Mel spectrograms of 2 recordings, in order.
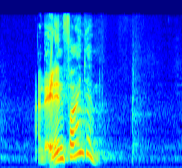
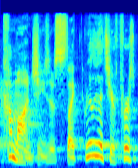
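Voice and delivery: low, soft incredulous aside; quietly exasperated aside; muttered disbelief; 5 semitones lower, 9 dB quieter than usual. Acted. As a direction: question him under your breath. Muttered aside doubting Jesus.

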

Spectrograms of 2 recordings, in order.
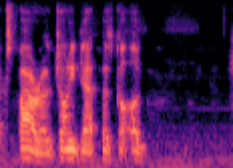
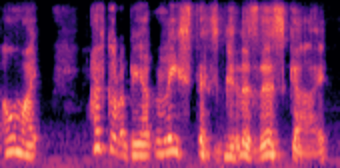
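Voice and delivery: nervous excitement; 6 semitones higher than usual. Retold or imitated. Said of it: "'cause I'm like".

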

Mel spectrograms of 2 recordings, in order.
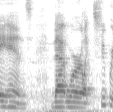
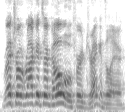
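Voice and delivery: loud, raised launch announcement; announcer call; 5 semitones higher, 8 dB louder than usual. Pretend. Host announces the show segment start.

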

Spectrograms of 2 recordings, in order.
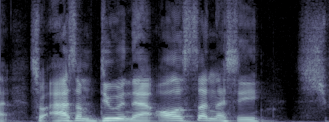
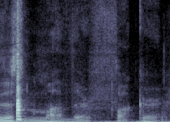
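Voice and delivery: inner grumble; 7 semitones lower than usual. Retold or imitated. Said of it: "In my head, I'm".

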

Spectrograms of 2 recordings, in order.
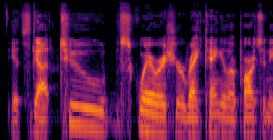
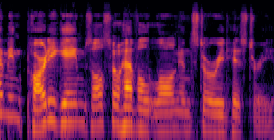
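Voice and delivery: ordinary delivery

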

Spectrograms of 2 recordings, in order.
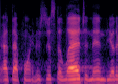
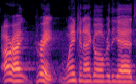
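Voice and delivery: loud, higher, eager burst; imitating excited wife; 5 semitones higher, 8 dB louder than usual. Excited wife asks to go over the edge, eager. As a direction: play the wife raring to go. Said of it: "Amber's excited".

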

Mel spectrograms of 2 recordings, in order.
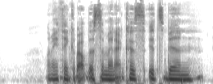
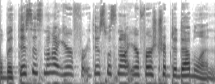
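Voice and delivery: higher-pitched, insistent reproach; exasperated scolding; 5 semitones higher than usual. Real, not acted. Co-host nagging about Trinity College library, exasperated. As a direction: lecture a friend who never listens.

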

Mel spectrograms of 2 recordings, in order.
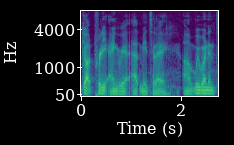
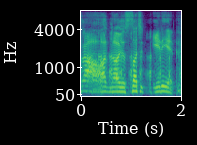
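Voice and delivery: exasperated; 7 semitones higher, 9 dB louder, slower than usual. Retold or imitated. Girlfriend's mom exasperated at him.

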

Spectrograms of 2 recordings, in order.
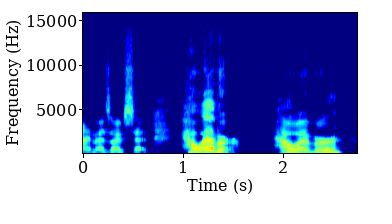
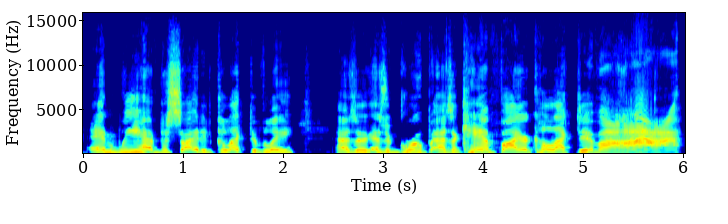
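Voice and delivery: mock grand announcement; 7 semitones higher, 4 dB louder than usual.

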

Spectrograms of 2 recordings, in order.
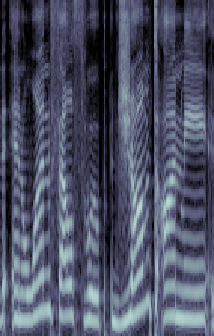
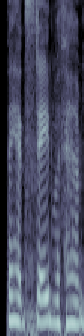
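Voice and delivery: ordinary delivery

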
